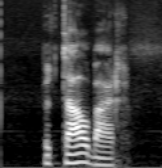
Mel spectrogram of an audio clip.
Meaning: payable, affordable
- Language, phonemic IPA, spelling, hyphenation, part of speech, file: Dutch, /bəˈtaːl.baːr/, betaalbaar, be‧taal‧baar, adjective, Nl-betaalbaar.ogg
